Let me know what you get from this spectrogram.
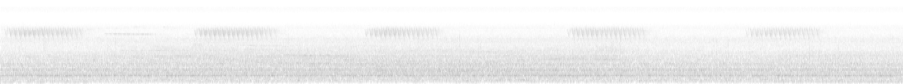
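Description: A small songbird's high, rapid trill, each about a second and a half long, repeated five times every three to four seconds. It is faint, over a steady low hiss.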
